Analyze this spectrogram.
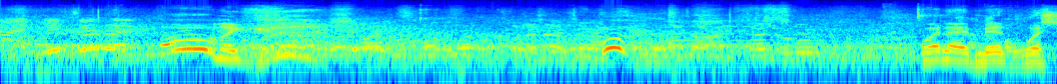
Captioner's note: overlapping chattering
